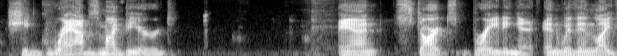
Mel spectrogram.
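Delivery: ordinary delivery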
